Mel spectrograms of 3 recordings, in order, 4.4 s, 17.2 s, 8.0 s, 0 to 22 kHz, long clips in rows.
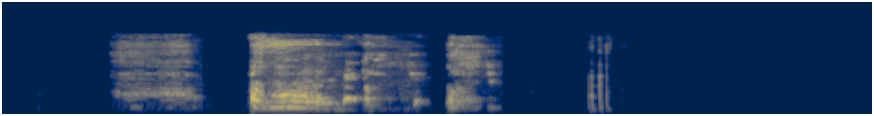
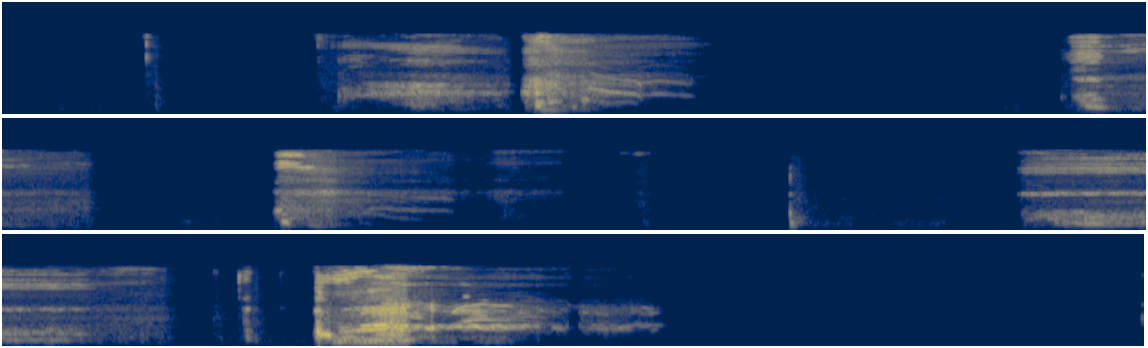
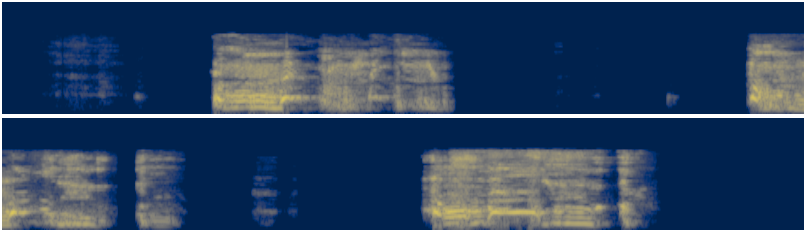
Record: {"cough_length": "4.4 s", "cough_amplitude": 27551, "cough_signal_mean_std_ratio": 0.32, "exhalation_length": "17.2 s", "exhalation_amplitude": 32135, "exhalation_signal_mean_std_ratio": 0.27, "three_cough_length": "8.0 s", "three_cough_amplitude": 29503, "three_cough_signal_mean_std_ratio": 0.46, "survey_phase": "beta (2021-08-13 to 2022-03-07)", "age": "45-64", "gender": "Female", "wearing_mask": "No", "symptom_cough_any": true, "symptom_onset": "2 days", "smoker_status": "Never smoked", "respiratory_condition_asthma": true, "respiratory_condition_other": false, "recruitment_source": "Test and Trace", "submission_delay": "1 day", "covid_test_result": "Negative", "covid_test_method": "RT-qPCR"}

